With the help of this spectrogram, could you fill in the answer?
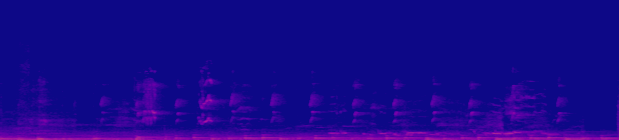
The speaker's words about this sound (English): These birds here are galahs. They're a native Australian bird and they love to come out and look for worms after it's been raining.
